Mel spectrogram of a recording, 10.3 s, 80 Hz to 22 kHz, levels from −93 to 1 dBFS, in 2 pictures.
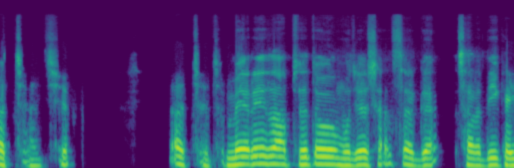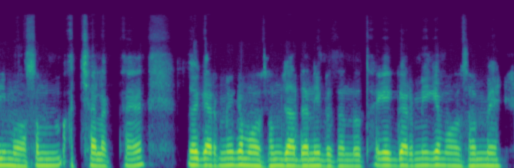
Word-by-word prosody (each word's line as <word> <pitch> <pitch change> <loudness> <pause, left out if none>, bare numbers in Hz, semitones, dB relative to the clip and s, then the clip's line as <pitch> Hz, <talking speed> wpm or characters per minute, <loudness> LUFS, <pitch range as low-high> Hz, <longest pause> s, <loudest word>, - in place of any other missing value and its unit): अच्छा, 160 - -2
अच्छा। 145 +3 -6 1.1
अच्छा, 160 -2 -3
अच्छा 150 +3 -5
मेरे 175 +2 +6
हिसाब 180 -2 +3
से 170 0 +2
तो 175 0 +5
मुझे 155 +1 +3
शायद 180 +4 -6
सर 175 -2 0
स - - -6
ग 155 - +3 0.3
सर्दी 155 0 +1
का 155 - +2
ही 155 +1 +4
मौसम 150 +2 -2
अच्छा 150 - -3
लगता 140 +2 -5
है। 150 +3 -1 0.5
जो 155 0 +5
गर्मी 150 0 +1
का 160 - +3
मौसम 145 -1 0
ज़्यादा 145 -1 +2
नहीं 145 +1 +1
पसंद 135 0 -4
होता 135 - -7
है 150 - -2
क्योंकि 150 -1 +1
गर्मी 150 0 0
के 160 - +2
मौसम 145 0 -3
में 145 -1 -1
150 Hz, 200 wpm, -15 LUFS, 145-160 Hz, 1.1 s, मेरे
